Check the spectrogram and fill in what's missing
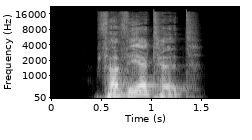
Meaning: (verb) past participle of verwerten; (adjective) 1. utilized 2. recycled
- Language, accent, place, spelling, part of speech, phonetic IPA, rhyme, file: German, Germany, Berlin, verwertet, verb, [fɛɐ̯ˈveːɐ̯tət], -eːɐ̯tət, De-verwertet.ogg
